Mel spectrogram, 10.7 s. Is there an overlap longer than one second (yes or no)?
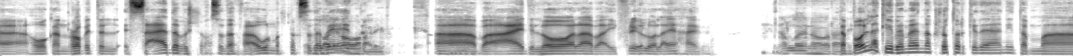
no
